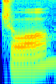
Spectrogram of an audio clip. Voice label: "zhuo2", chinois; Cours de Chinois

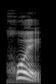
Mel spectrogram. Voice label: "jin", Chinese

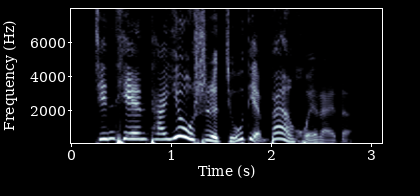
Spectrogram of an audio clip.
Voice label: adverb, Chinese

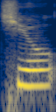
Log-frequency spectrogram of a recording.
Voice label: "qiu1", Chinese

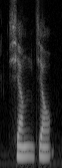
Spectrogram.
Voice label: "xiang1 jiao1", Chinese

